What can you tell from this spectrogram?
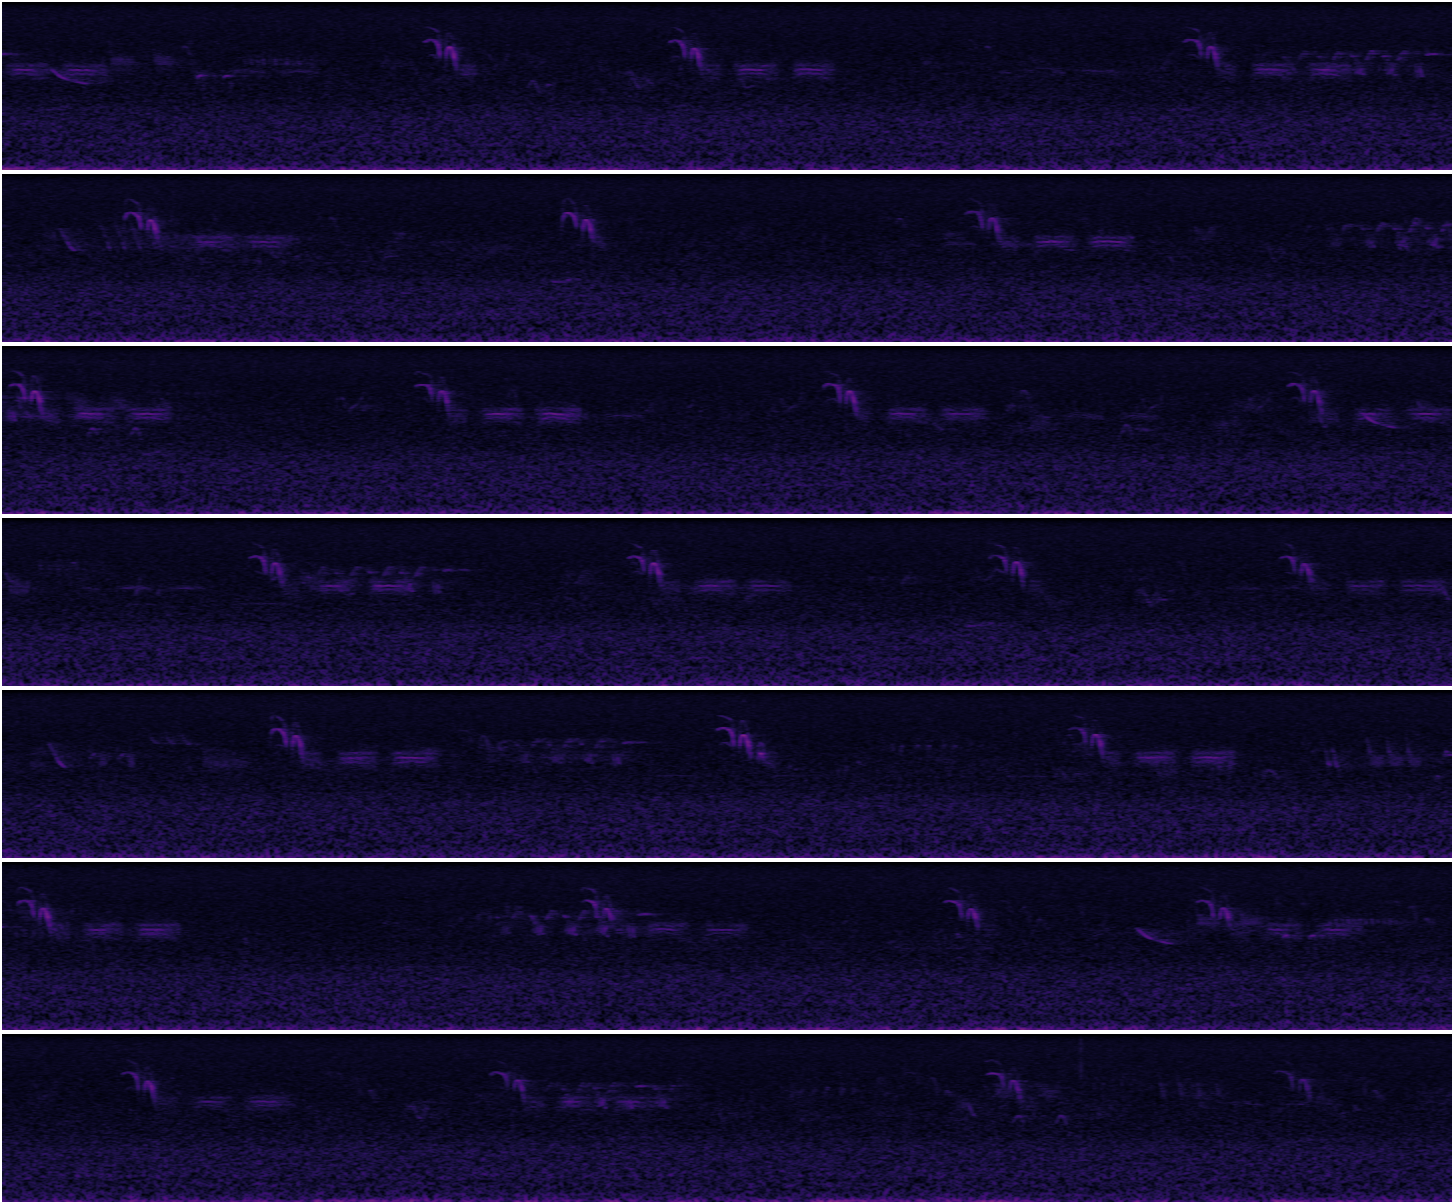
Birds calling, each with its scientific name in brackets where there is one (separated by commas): Mountain Quail (Oreortyx pictus), Mountain Chickadee (Poecile gambeli), Red-breasted Nuthatch (Sitta canadensis), Dusky Flycatcher (Empidonax oberholseri), MacGillivray's Warbler (Geothlypis tolmiei), Green-tailed Towhee (Pipilo chlorurus), Yellow-rumped Warbler (Setophaga coronata), Western Tanager (Piranga ludoviciana)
